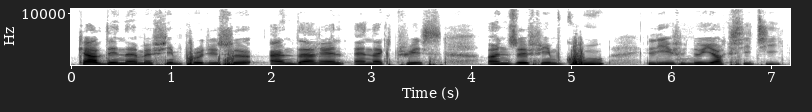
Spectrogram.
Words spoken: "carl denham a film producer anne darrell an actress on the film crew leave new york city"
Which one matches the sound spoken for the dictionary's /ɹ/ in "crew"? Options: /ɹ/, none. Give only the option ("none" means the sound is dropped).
none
